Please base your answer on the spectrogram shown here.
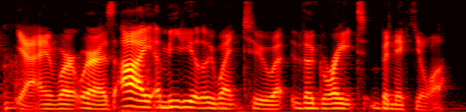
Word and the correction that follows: Bunnicula: For the listeners, it's spelled Bunnicula.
